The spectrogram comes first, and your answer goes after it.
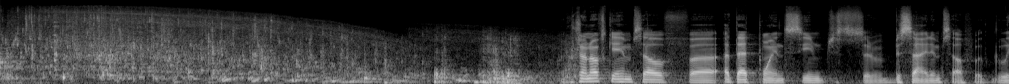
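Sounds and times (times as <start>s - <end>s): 
toilet flushing: 0.0s - 6.4s
speech: 5.8s - 10.0s.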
